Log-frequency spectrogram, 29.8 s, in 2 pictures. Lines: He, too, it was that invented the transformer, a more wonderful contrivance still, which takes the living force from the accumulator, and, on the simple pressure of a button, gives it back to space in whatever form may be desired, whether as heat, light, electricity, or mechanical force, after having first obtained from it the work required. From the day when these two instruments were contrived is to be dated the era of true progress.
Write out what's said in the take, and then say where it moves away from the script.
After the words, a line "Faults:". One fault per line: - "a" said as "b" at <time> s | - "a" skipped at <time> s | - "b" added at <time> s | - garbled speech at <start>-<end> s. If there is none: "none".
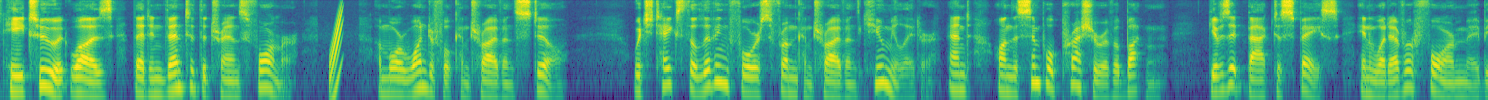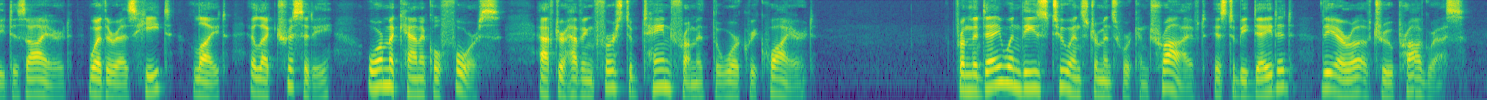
He, too, it was that invented the transformer, a more wonderful contrivance still, which takes the living force from contrivance accumulator, and, on the simple pressure of a button, gives it back to space in whatever form may be desired, whether as heat, light, electricity, or mechanical force, after having first obtained from it the work required. From the day when these two instruments were contrived is to be dated the era of true progress.
Faults:
- "the" said as "contrivance" at 7.9 s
